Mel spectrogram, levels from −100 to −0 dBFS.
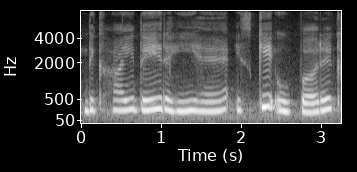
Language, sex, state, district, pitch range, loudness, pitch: Hindi, female, Haryana, Charkhi Dadri, 225-250 Hz, -13 LUFS, 235 Hz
